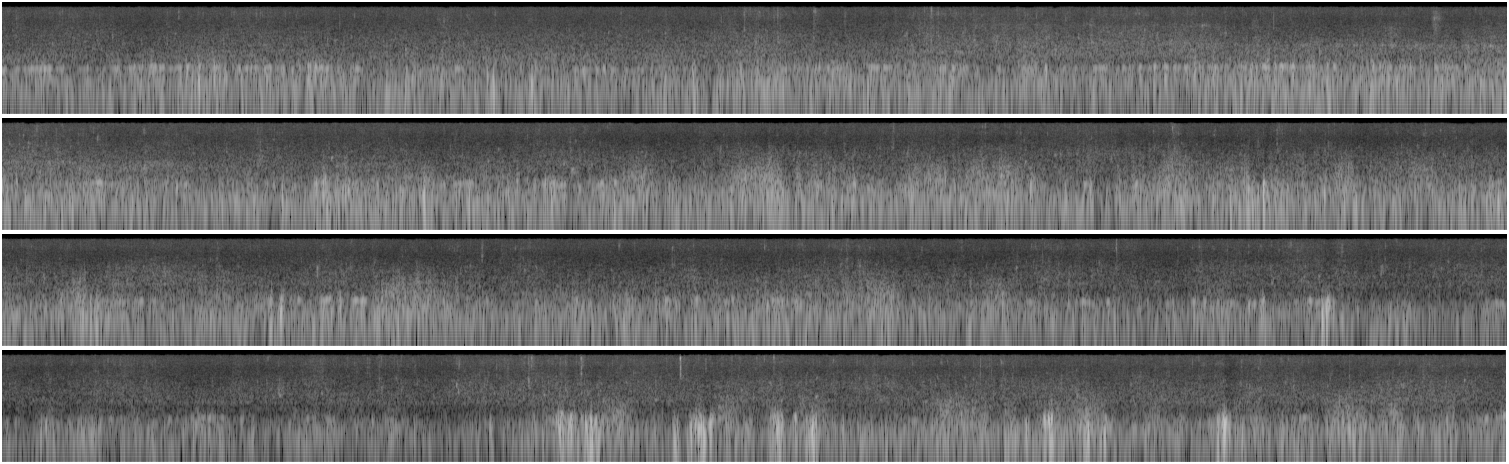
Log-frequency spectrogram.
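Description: Wind buffeting the microphone: a low, rumbling noise throughout, with stronger gusts near the end.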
